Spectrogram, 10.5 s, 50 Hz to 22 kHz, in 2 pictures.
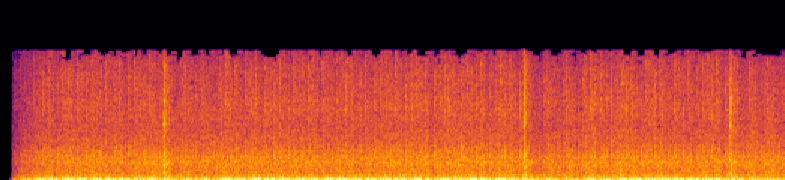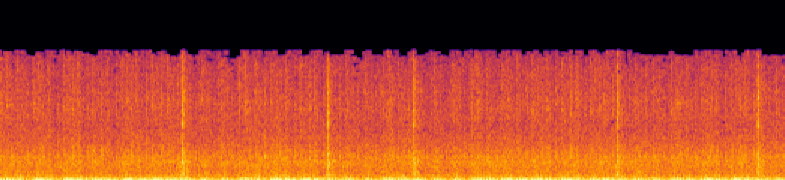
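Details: BF730 small engine: runs unevenly with irregular sharp pops and stumbles, a misfire caused by the carburetor.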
